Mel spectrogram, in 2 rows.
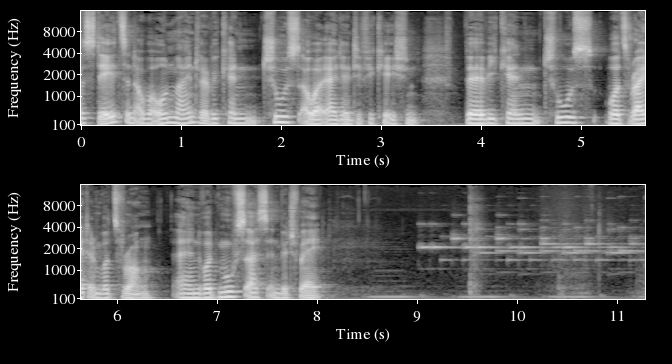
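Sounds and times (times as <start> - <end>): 
speech: 0.0 - 8.2
phone ringing with melodic electronic tune: 8.5 - 11.2.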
